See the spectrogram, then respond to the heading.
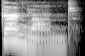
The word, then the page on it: gangland: British English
